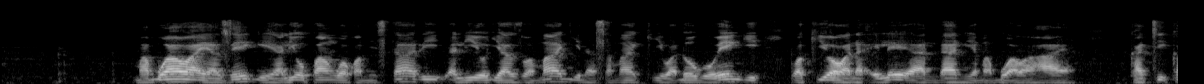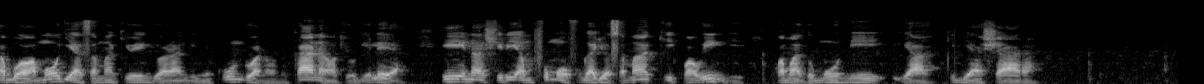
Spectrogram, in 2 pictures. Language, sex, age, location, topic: Swahili, male, 25-35, Dar es Salaam, agriculture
